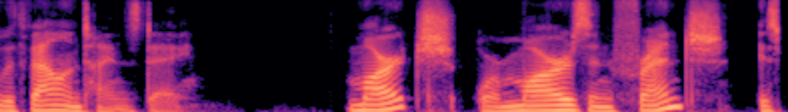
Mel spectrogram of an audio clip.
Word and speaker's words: mars: Valentine Wednesday March or Mars in French is pronounced just like the planet Mars it signals the arrival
